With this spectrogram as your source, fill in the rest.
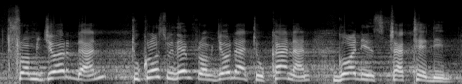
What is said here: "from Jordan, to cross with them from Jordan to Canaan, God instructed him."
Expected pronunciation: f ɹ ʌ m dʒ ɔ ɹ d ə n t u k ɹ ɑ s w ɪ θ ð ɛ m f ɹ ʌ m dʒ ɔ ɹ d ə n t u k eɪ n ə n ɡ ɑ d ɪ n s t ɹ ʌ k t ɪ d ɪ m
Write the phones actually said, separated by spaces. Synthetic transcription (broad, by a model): f ɹ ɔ m dʒ ɔ ɹ d ə n t u k l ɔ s w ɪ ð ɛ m f ɹ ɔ m dʒ ɔ ɹ d ə n t u k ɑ n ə n ɡ ɑ d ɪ n s t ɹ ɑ k t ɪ d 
